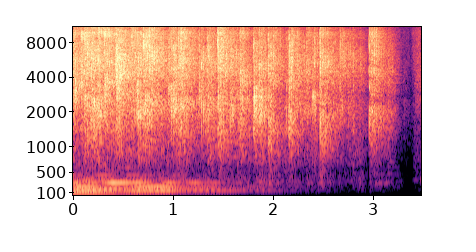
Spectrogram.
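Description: An audience applauds the Lord together at a church service, a dense, steady wash of many hands clapping over a low sustained musical hum, thinning out and fading in the last second.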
